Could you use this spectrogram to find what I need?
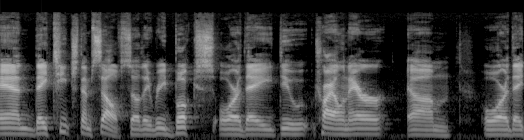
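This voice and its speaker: A man with a medium pitch and a bright, sharp tone speaks at a very slow pace. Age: 30s. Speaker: YouTube filmmaker and creator. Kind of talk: live stream Q&A chat.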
